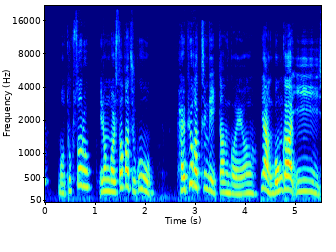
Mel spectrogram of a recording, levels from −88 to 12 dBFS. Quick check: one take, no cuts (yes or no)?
no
